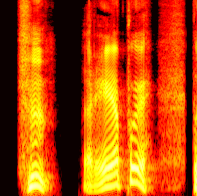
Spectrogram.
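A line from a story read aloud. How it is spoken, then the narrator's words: Knowing grunt. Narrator (Russian): понимающе хмыкнул полковник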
